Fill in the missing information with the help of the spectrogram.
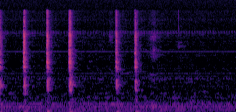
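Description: Fingertips with short painted nails type fast on a full-size mechanical keyboard with clicky green switches, pink-blue PBT plastic keycaps and a hollow plastic body. Five sharp, bright clicks come in an uneven rhythm, each dying away almost at once, over a quiet, steady low hum.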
